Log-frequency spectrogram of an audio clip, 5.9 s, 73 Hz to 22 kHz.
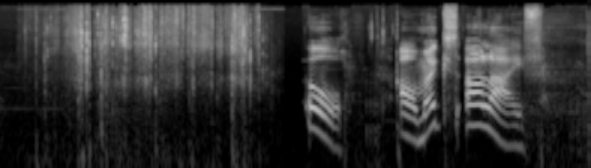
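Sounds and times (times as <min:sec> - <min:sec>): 
piece of paper being crumpled: 0:00.2 - 0:02.9
speech: 0:03.1 - 0:05.6.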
